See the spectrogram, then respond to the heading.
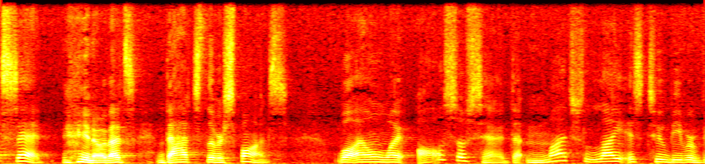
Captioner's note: chuckles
